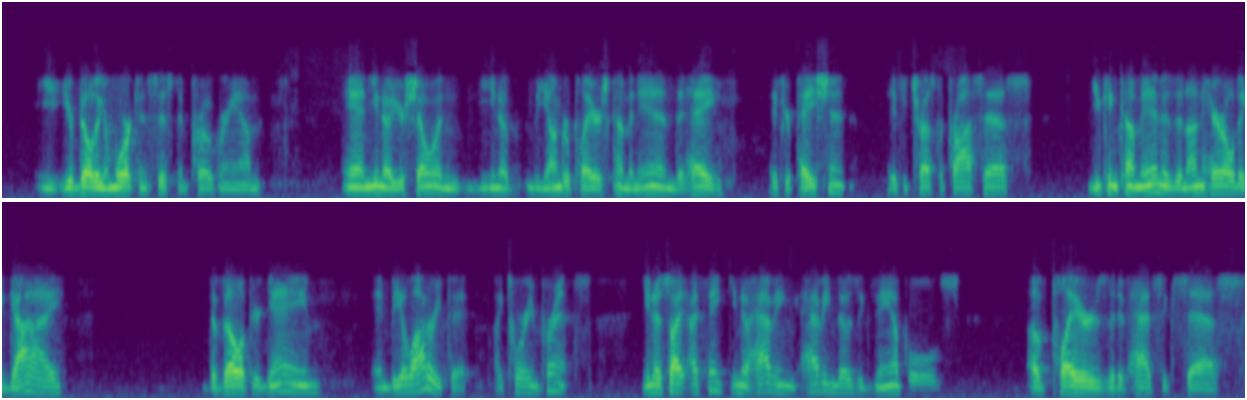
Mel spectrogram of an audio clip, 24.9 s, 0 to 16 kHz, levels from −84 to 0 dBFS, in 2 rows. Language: English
